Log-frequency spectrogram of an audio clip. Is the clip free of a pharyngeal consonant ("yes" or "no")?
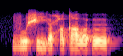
no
